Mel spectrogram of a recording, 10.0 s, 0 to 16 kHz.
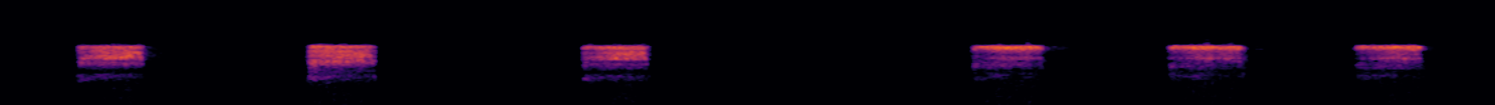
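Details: At dusk, 8:37 pm on 8 July 2023, a young owl in its thirteenth week returns near the owl box to beg for food. It makes six raspy hissed screeches with gaps of one to two and a half seconds and a quiet pause mid-sequence.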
